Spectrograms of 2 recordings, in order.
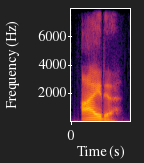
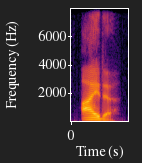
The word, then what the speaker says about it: I'd have: I'd have done it differently. Listen to that. Ida. Three words reduced to two tiny syllables. Ida.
